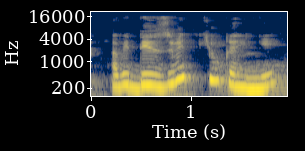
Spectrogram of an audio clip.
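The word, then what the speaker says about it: dix-huit: क्योंकि H जो है वो हमेशा साइलेंट होता है और X का प्रोनाउंसिएशन हम यहाँ पे करते हैं, बट एच साइलेंट होने के कारण हम पूरे के पूरे वर्ड को कंबाइन करके पढ़ते हैं, इसे लियाजो कहते हैं।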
